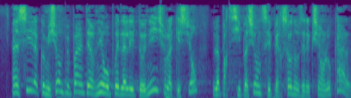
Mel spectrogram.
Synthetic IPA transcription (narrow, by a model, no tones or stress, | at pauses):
ɛ̃silakɔmisjɔ̃nəpøpaɛ̃t̪ɛʁvəniʁopχɛd̪əlalet̪ɔnisyʁlakʲɛst̪jɔ̃ | d̪̥əlapaʁt̪i̥sipasjɔ̃d̪əsepɛʁsɔnozelɛksjɔ̃lɔkal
